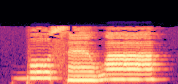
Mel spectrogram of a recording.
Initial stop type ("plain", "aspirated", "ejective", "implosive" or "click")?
plain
